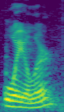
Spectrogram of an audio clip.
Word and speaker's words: Euler: alongs come along comes Leonard Euler oiler one who oils but that's just an odd way of pronouncing that and he was adding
